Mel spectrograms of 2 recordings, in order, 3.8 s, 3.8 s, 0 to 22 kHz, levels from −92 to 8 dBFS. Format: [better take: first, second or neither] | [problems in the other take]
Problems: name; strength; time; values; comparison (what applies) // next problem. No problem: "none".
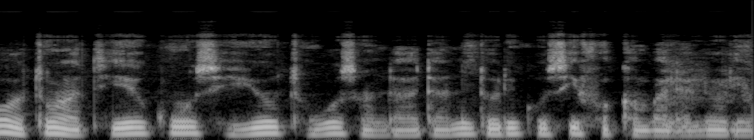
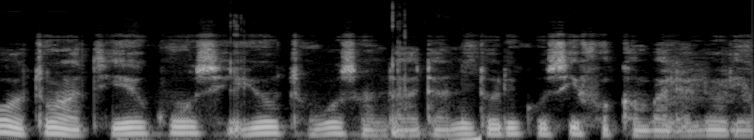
first | noise reduction (neural mask model Resemble Enhance denoiser)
